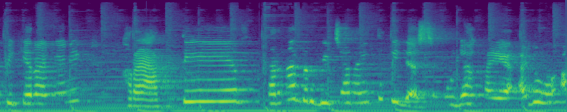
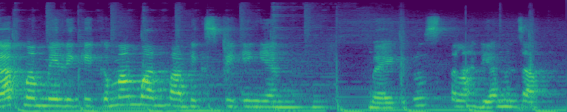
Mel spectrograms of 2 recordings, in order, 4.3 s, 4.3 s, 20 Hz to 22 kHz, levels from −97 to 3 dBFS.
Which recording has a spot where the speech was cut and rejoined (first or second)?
first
